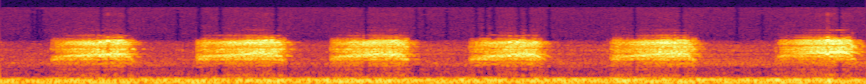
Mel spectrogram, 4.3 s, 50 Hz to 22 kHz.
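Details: At a nest on a January 2016 evening, as a mouse is delivered, an owl gives six rasping, hissy screeches spaced roughly every 0.7 seconds over a constant low background rumble.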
